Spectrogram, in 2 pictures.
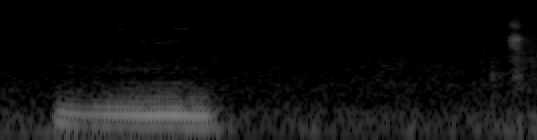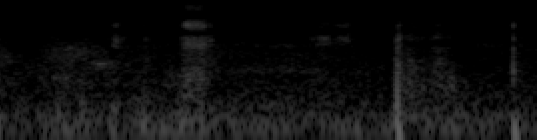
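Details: Labrador snoring in its sleep indoors: a single deep, rumbling snore of under a second opens the clip, followed by faint clicks and small rustling noises.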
